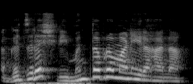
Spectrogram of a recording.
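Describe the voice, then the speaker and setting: A snobbish young society woman played by a female narrator from a cartoon moral story. She lectures in a condescending, scornful manner, with a very lively pitch that swoops around. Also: a little fast, natural voice. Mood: lecturing, superior. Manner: condescending, lecturing, fashion-obsessed. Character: snobbish rich young women, scornful socialite friends.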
